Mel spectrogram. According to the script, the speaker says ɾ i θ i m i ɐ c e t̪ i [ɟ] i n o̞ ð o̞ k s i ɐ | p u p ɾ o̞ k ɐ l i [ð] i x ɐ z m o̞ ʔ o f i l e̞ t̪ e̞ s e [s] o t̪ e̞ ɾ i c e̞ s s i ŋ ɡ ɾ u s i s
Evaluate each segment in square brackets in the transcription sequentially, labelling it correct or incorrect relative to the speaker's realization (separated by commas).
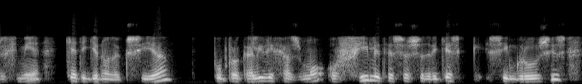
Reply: correct, correct, correct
